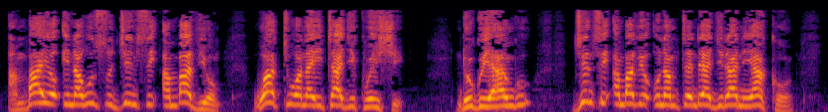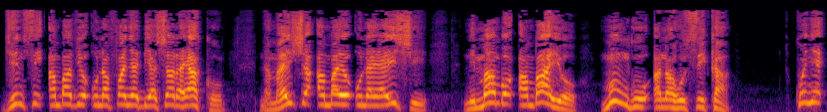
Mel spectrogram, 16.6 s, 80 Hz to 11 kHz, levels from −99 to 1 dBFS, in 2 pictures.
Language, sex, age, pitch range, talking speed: Swahili, male, 40-59, 200-260 Hz, 105 wpm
